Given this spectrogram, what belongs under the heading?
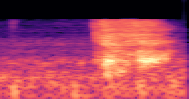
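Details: Mechanical ventilator noise from the speaker's own ventilator, heard in the background of his podcast recording.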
